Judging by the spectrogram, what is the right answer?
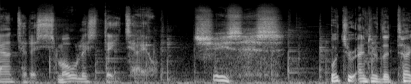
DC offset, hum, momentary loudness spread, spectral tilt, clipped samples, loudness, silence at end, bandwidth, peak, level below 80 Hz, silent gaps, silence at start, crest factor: under 0.1%; none; 11 LU; -3.5 dB/octave; under 0.1%; -18 LUFS; 0 s; 18 kHz; -2 dBFS; -36 dBFS; none; 0 s; 18 dB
